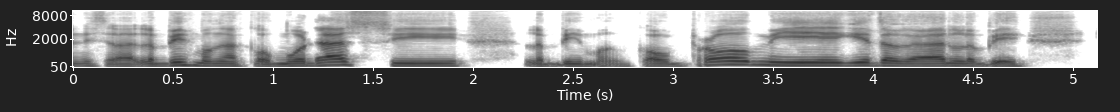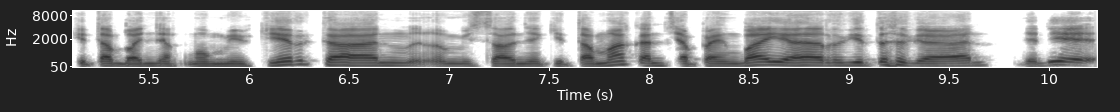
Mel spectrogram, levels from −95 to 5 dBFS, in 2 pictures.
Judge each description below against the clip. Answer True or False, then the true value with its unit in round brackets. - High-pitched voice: False (130 Hz)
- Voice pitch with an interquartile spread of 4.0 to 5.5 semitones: True (4.6 semitones)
